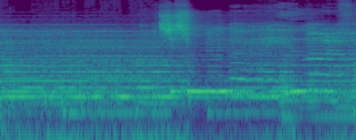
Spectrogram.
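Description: A recorded song playing: a solo voice sings over sustained instrumental accompaniment, moving on to a new lyric line about two seconds in.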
